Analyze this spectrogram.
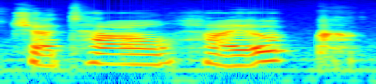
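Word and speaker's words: Çatalhöyük: We see art, painting, sculpture and you pronounce this chatal hayuk.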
